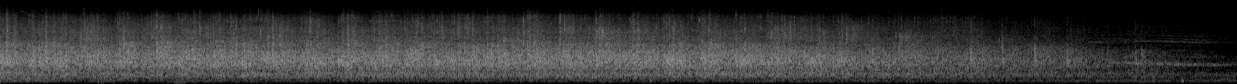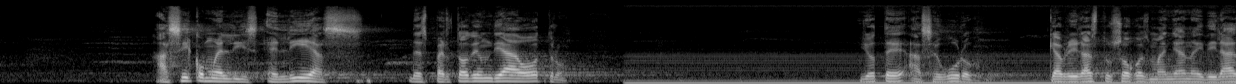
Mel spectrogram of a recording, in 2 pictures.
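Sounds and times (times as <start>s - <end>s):
audience applause: 0.0s - 11.2s
speech: 14.0s - 18.2s, 21.0s - 22.3s, 22.9s - 24.7s.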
